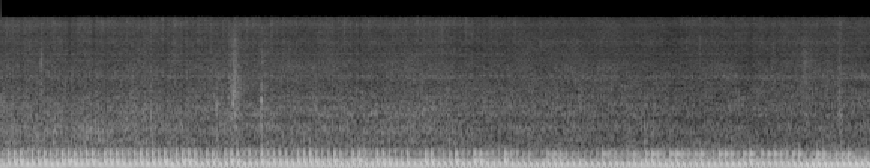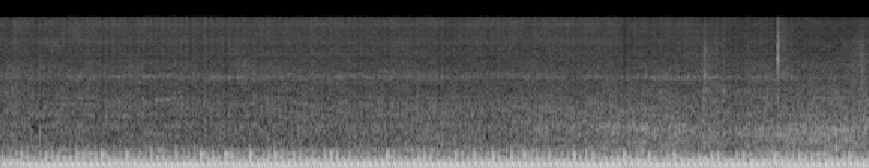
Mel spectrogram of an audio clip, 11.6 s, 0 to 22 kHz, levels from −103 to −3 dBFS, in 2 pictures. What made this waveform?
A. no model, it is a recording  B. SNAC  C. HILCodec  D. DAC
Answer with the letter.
D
